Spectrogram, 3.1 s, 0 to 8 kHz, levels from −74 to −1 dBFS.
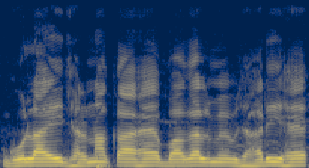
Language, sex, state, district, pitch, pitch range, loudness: Hindi, male, Bihar, Katihar, 155 Hz, 145-155 Hz, -15 LUFS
